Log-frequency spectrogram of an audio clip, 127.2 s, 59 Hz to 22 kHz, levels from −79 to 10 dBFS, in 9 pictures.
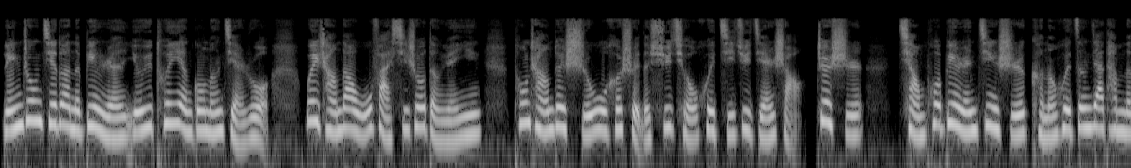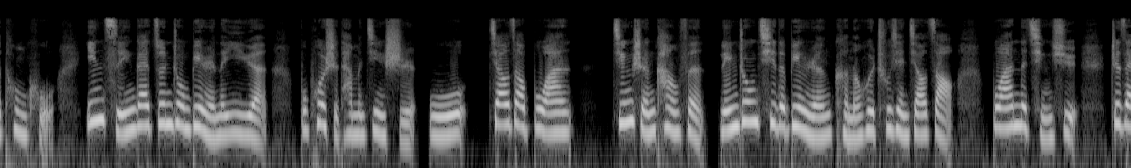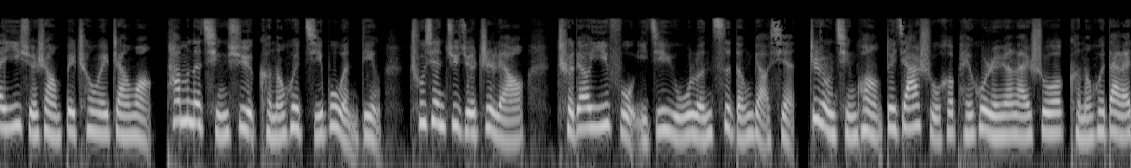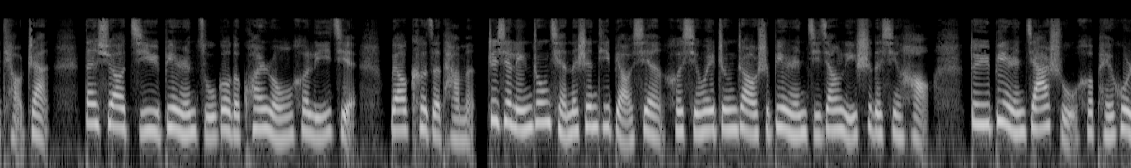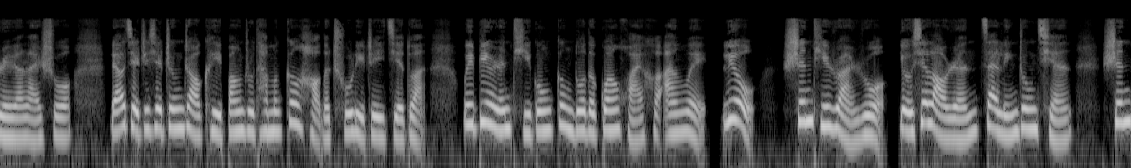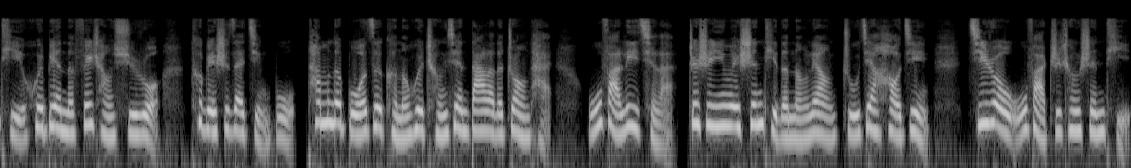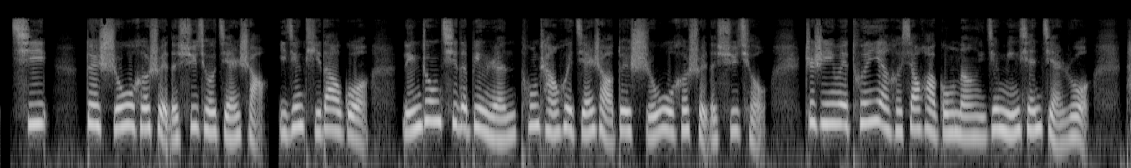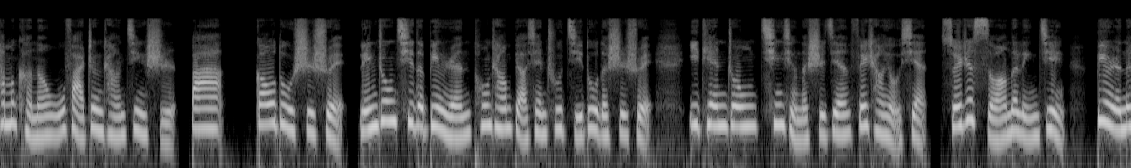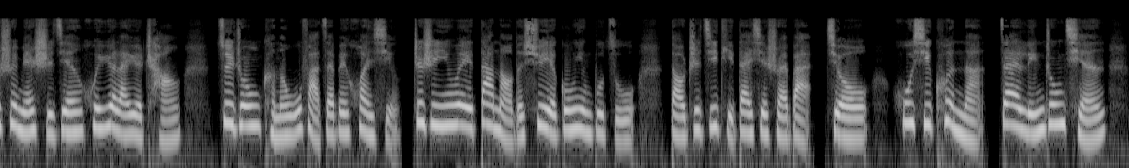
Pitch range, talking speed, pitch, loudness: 190-255 Hz, 225 characters per minute, 220 Hz, -18 LUFS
